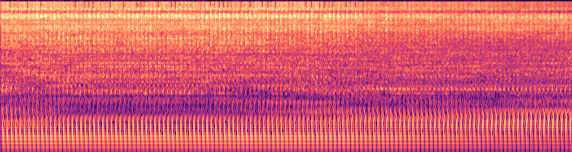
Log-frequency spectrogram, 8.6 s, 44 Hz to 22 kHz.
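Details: Cub Cadet 2146 lawn tractor, 14 hp Linamar single-cylinder, sat 3 years, after choke repair; steady even thump at fast idle, regular firing, no misses or knocks. Normal running, though fuel leaks from the rotten carburetor bowl.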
